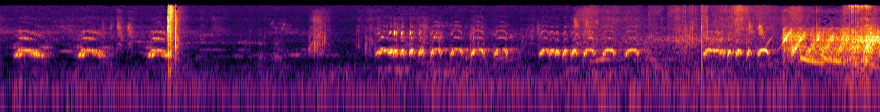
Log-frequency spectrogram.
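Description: A bird calling in quick runs of short, arched squawks, about five a second, with one sharp click about two seconds in; a rush of noise comes up near the end.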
